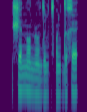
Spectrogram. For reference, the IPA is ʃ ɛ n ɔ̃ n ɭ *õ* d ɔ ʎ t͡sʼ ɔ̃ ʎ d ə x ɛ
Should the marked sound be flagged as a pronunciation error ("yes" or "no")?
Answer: no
